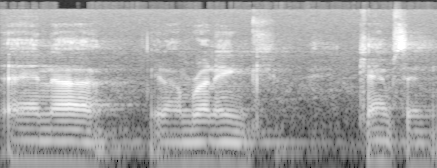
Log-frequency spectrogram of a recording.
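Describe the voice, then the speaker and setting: A man's very deep, low voice in a flat monotone, with noticeable background noise and audible room echo. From Romania. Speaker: basketball trainer and entrepreneur. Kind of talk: panel discussion.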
